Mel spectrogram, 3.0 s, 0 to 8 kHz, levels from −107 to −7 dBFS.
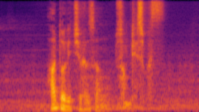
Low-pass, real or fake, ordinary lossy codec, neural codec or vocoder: none; fake; none; codec, 16 kHz, 0.5 kbps, FunCodec, trained on LibriTTS, 25 frames a second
